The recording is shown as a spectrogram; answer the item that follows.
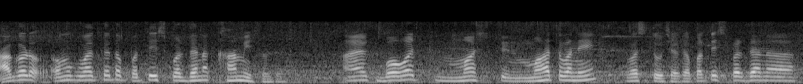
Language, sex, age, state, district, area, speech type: Gujarati, male, 18-30, Gujarat, Junagadh, urban, spontaneous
